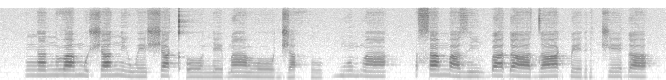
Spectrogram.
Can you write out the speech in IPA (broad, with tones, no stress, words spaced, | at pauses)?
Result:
ŋã˦nva˦ mʊ˨ʃa˦nĩ˨we˨˦ ʃa˦kʼoː˨ne˨ɓã˦˨ βoː˨d͡ʒa˨hu˨ | bũ˦bã˦ | sa˦ma˨zĩ˨ ɓa˦ɗaː˨ daː˦k͡pe˨rt͡ʃeː˦ɗa˦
